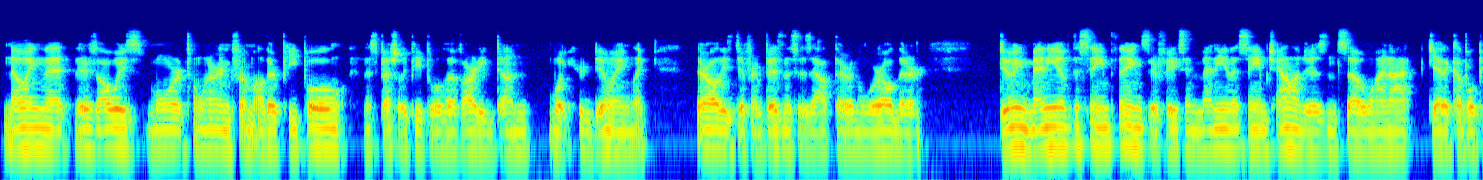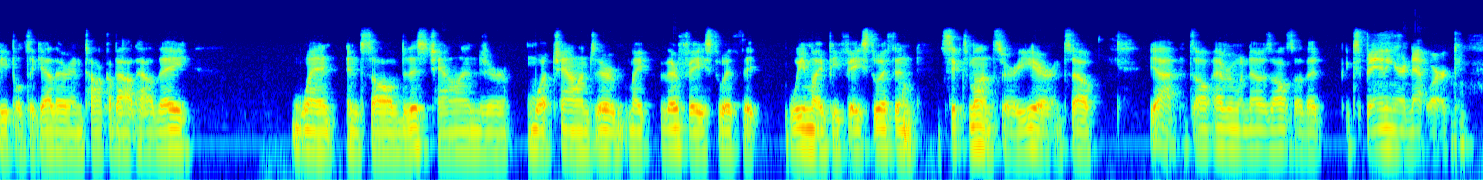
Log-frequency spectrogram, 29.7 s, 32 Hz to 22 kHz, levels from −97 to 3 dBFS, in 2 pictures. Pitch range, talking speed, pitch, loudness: 95-105 Hz, 200 wpm, 95 Hz, -31 LUFS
